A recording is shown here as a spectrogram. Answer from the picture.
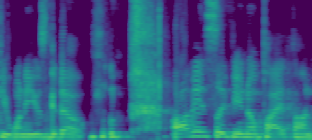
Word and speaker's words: Godot: yeah the the creator of Godot pronouncing a DOT because he is Argentinian so in Spanish you like pronounce the letters but the name is based off of the Samuel Beckett's waiting pergado which is French and they pronounce it Godot um so yeah when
